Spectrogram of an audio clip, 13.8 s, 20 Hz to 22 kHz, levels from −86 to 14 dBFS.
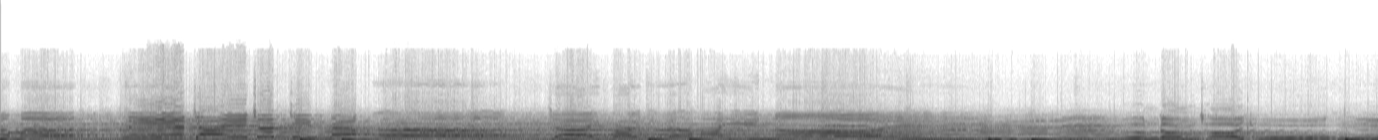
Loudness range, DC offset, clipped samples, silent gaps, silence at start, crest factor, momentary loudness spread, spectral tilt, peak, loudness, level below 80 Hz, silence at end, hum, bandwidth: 3 LU; under 0.1%; under 0.1%; none; 0 s; 16 dB; 7 LU; -7 dB/octave; -2 dBFS; -18 LUFS; -38 dBFS; 0 s; none; 9 kHz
